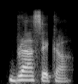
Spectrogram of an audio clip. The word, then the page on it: brassica: Indian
